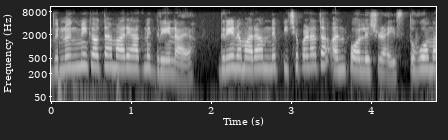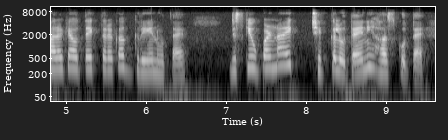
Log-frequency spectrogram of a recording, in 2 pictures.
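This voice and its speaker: A woman's voice: sits high, a bit bright, clear, resonant tone, dry recording, lo-fi sound. A woman teaching a school science lesson who asks questions and answers them herself, slipping English terms into her speech. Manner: mixes in English terms and phrases. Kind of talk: explaining a school science chapter.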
